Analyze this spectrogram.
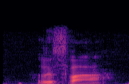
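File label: "лысваа" Komi, male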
